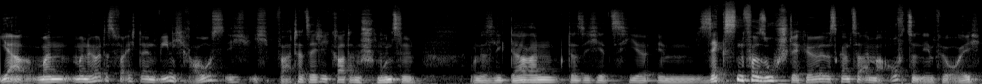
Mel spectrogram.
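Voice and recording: Here a man with a fairly low pitch talks with lively intonation and few pauses. His tone is slightly mellow. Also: moderate pace.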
